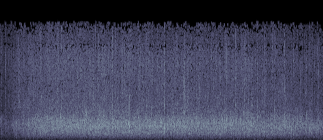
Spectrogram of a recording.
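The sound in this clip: Audience applause welcoming a guest speaker at a morning worship gathering, a dense, steady wash of clapping that swells quickly and holds at an even, loud level for several seconds.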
